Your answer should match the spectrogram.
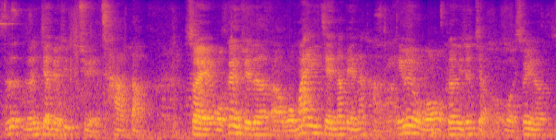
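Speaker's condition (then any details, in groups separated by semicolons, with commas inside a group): No condition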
